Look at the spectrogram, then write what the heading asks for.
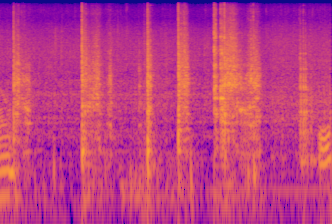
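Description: Brussels sprouts and zucchini being flipped and stirred in a hot pan, steady sizzling frying broken by repeated scraping turns of the utensil, close and clear.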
